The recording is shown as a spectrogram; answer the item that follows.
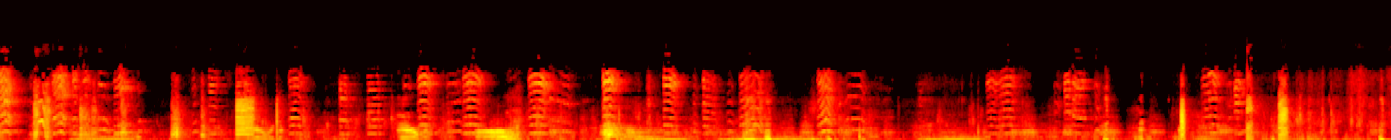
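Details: Pet dogs indoors keep their owner from watching TV, producing a busy run of high squeaky whines, rapid yips, short barks and low growls, with a woman's voice and laughter.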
